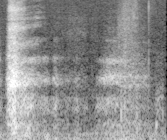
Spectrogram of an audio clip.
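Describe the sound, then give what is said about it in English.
A short, harsh cough bursts out, followed by a soft, breathy intake of air and then another abrupt, loud cough-like burst at the very end. “And there goes my cough.”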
